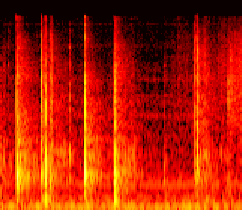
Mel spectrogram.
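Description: Wooden spatula knocking against the metal pot of an electric wax warmer as the wax is stirred: a quick run of sharp taps in the first second, then one more about a second and a half in.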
